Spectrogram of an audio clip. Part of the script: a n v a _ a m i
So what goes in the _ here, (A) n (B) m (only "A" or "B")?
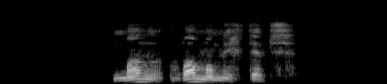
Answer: B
